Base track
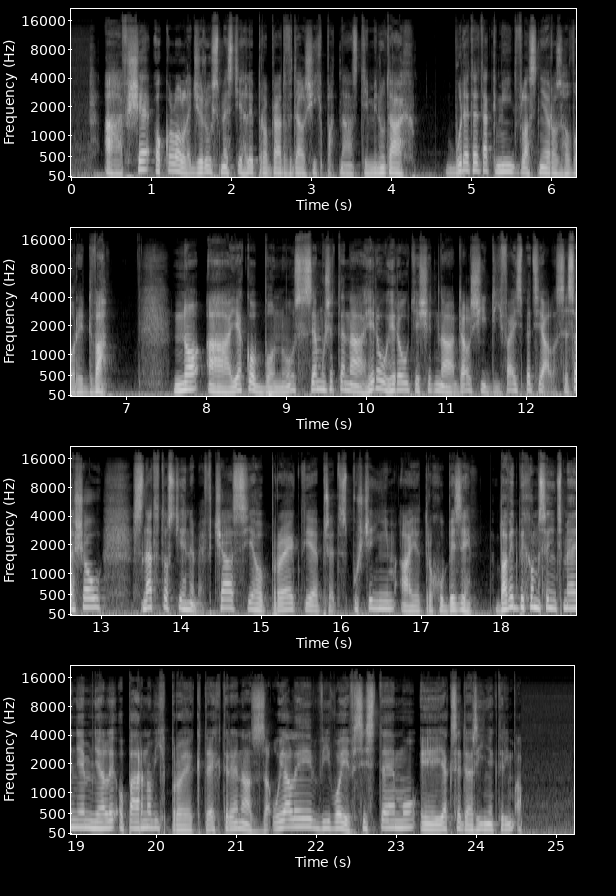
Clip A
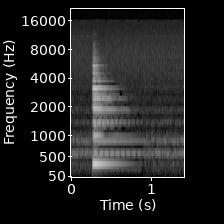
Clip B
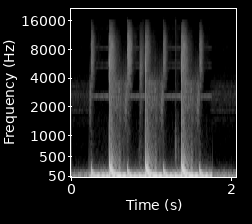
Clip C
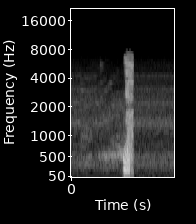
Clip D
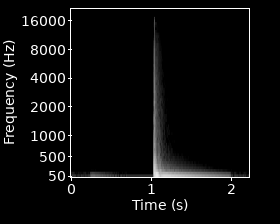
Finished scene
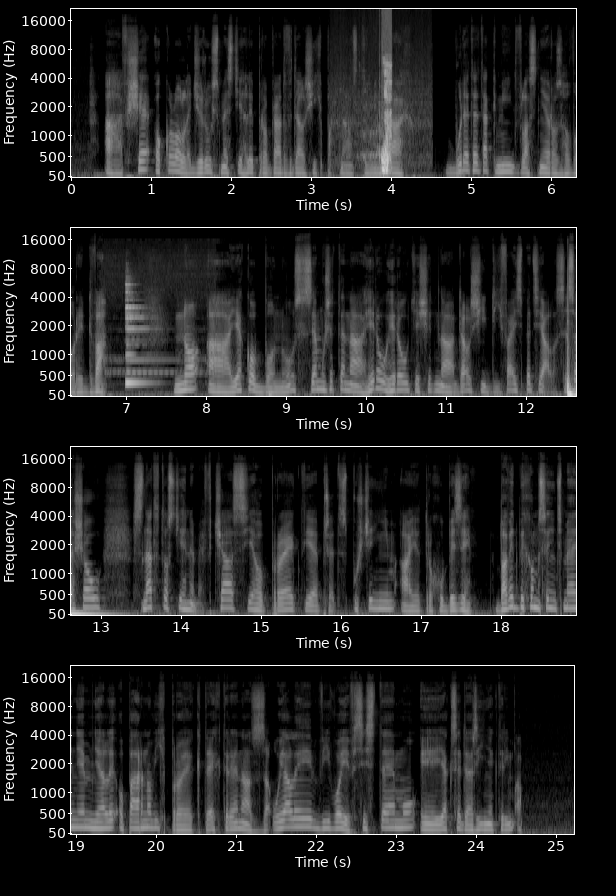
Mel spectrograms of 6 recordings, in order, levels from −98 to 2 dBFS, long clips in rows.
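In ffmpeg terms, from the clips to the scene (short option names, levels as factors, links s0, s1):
-filter_complex "[0:a]volume=0.133[s0];[3:a]acrusher=bits=7:dc=4:mix=0:aa=0.000001[s1];[1:a]aecho=1:1:3.3:1[s2];[s1]atrim=end=1.29,asetpts=PTS-STARTPTS,afade=t=in:d=0.004:c=hsin,afade=t=out:st=1.286:d=0.004:c=hsin,adelay=3230[s3];[s2]atrim=end=1.41,asetpts=PTS-STARTPTS,volume=0.282,afade=t=in:d=0.004:c=hsin,afade=t=out:st=1.406:d=0.004:c=hsin,adelay=6720[s4];[4:a]atrim=end=2.22,asetpts=PTS-STARTPTS,volume=0.501,afade=t=in:d=0.004:c=hsin,afade=t=out:st=2.216:d=0.004:c=hsin,adelay=11480[s5];[s0][s3][s4][s5]amix=inputs=4:normalize=0"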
